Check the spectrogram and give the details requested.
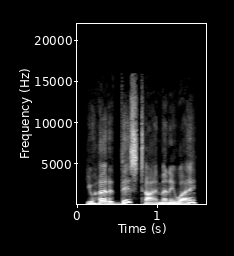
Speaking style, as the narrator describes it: Jack triumphantly, crying out

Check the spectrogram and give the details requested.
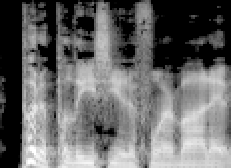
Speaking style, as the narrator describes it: Nasty Kathy snaps

